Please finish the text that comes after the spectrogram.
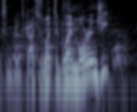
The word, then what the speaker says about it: Glenmorangie: Went to Glenmorangie. How was that? And that's how that's pronounced. Is Is it? Glenmorangie? Yeah. Like orange. I always know said that. it Glen Moraine, like That's how I a dick.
